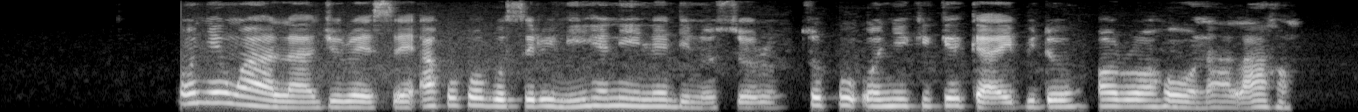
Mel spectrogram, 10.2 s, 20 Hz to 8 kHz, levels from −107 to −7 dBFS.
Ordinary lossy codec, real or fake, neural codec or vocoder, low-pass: none; real; none; none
